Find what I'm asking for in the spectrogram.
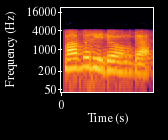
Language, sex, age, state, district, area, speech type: Bodo, female, 18-30, Assam, Baksa, rural, conversation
